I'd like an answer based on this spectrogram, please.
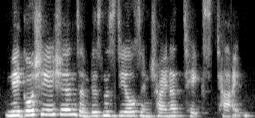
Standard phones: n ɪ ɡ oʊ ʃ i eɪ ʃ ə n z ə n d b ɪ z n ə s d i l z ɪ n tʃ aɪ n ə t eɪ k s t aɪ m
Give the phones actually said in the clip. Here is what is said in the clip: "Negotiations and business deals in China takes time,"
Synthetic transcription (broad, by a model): n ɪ ɡ oʊ ʃ i eɪ ʃ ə n z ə n b ɪ z n ə s d i l z ɪ n tʃ aɪ n ə t eɪ k s t aɪ m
